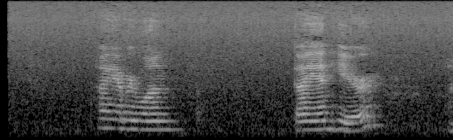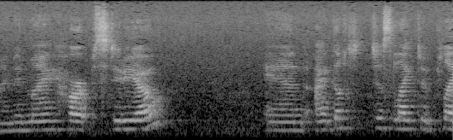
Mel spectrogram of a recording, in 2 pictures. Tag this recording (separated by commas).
playing harp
